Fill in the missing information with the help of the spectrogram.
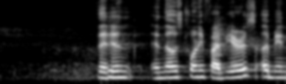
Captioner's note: laughter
